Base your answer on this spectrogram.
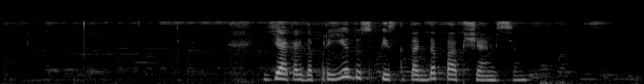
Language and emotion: Russian, neutral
